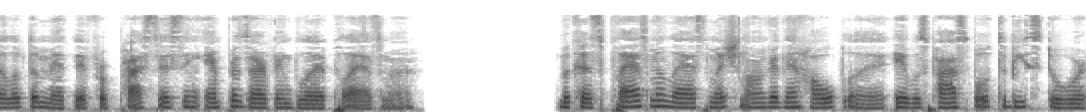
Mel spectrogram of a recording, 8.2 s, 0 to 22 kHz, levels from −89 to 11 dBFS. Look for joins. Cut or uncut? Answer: uncut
